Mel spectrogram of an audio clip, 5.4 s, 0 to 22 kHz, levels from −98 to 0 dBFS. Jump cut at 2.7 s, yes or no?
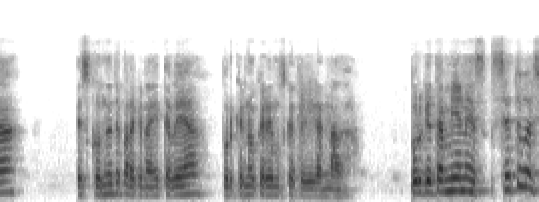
no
